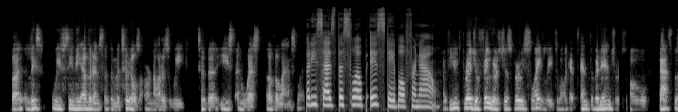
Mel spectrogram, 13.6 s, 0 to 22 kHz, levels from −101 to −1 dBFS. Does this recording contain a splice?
yes; 2 cuts; at 6.1 s, 9.2 s

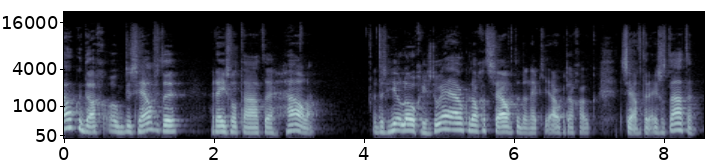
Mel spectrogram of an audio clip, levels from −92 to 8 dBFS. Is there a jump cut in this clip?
no; 0 cuts

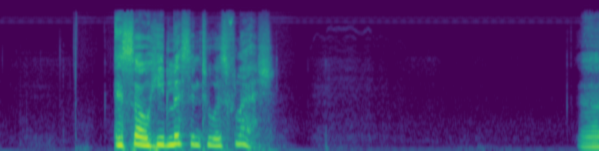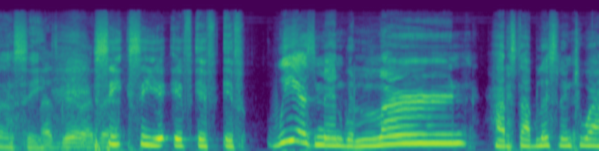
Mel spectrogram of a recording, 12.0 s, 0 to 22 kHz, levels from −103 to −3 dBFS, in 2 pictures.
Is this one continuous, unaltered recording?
yes; 0 cuts

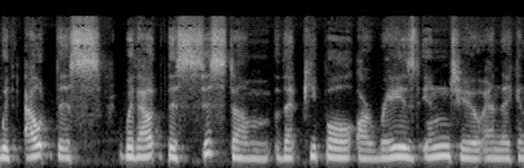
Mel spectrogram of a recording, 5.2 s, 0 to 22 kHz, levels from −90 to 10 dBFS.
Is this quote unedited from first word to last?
no; 1 cut; at 1.1 s

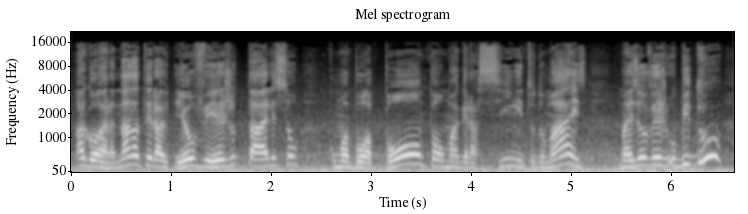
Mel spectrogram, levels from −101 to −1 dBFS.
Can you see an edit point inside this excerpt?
yes; 1 cut; at 1.0 s

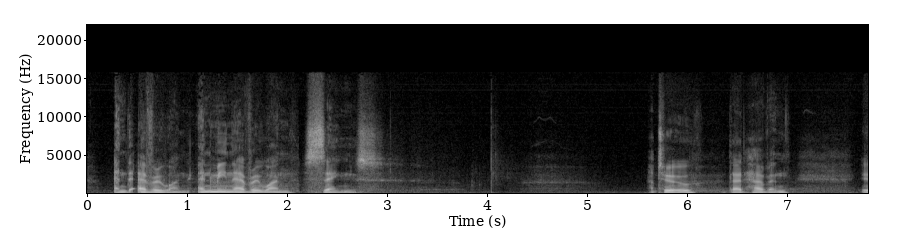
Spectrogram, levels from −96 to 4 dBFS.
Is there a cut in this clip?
yes; 4 cuts; at 1.2 s, 2.1 s, 5.7 s, 6.6 s

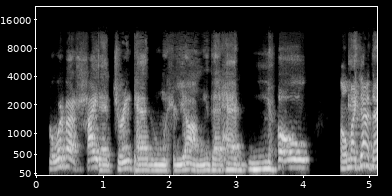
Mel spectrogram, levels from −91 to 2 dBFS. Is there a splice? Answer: yes; 3 cuts; at 0.9 s, 1.5 s, 2.1 s

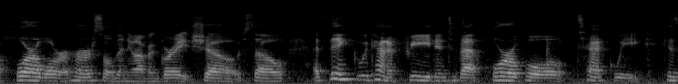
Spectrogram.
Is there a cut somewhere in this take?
no; 0 cuts

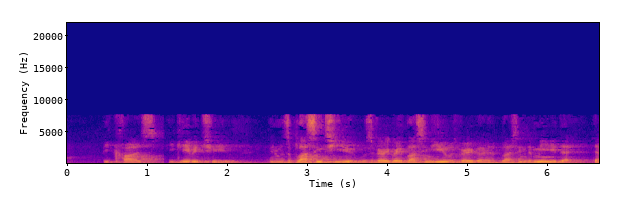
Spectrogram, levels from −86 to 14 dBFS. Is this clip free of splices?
no; 1 cut; at 1.2 s

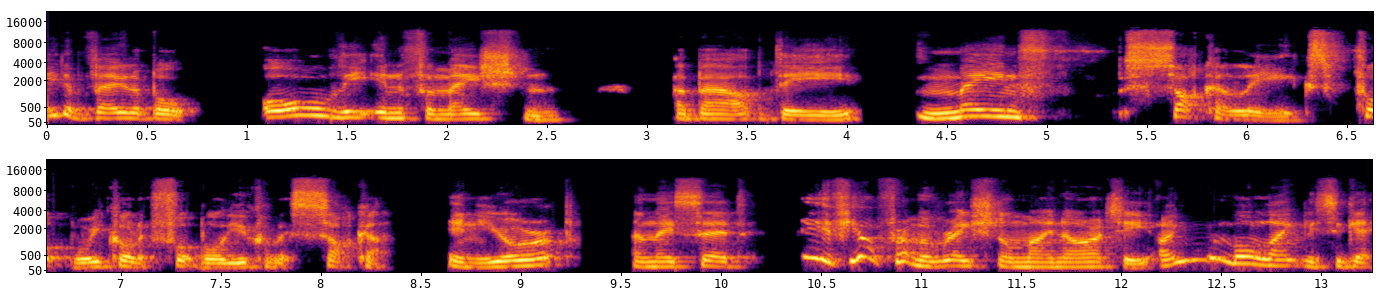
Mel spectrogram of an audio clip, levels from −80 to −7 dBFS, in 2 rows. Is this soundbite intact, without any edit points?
yes; 0 cuts

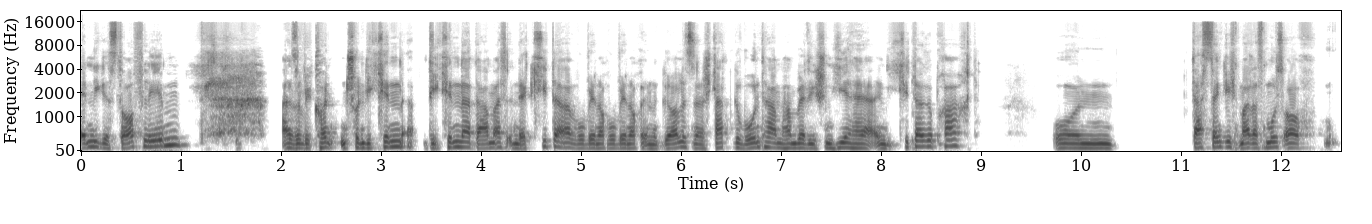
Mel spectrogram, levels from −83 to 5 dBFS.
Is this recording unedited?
no; 1 cut; at 5.3 s

